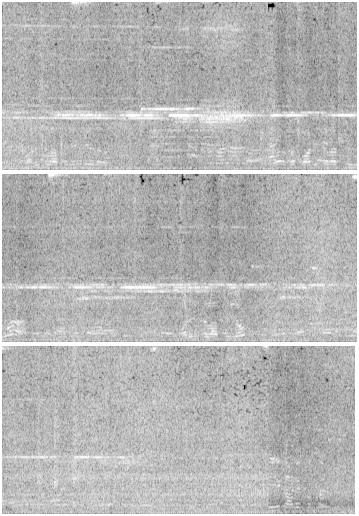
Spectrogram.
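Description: Several men talk at once in a noisy crowd outdoors.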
